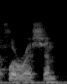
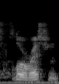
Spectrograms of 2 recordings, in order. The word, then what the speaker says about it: fruition: By the way, I totally just pronounced fruition as flourition for some reason.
